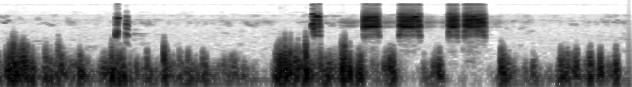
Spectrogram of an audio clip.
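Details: Black francolin giving a series of four loud, rasping, broadband notes in the middle of the recording, with a faint squeaky note earlier and low rumbling, voice-like background sounds throughout.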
